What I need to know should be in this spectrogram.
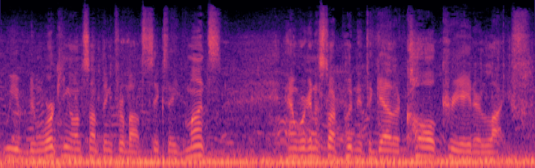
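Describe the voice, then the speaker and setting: Clear music plays in the background as a man speaks in a dry sound with no echo. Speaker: vlogger. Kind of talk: casual vlog chat. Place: open country. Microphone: phone near.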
